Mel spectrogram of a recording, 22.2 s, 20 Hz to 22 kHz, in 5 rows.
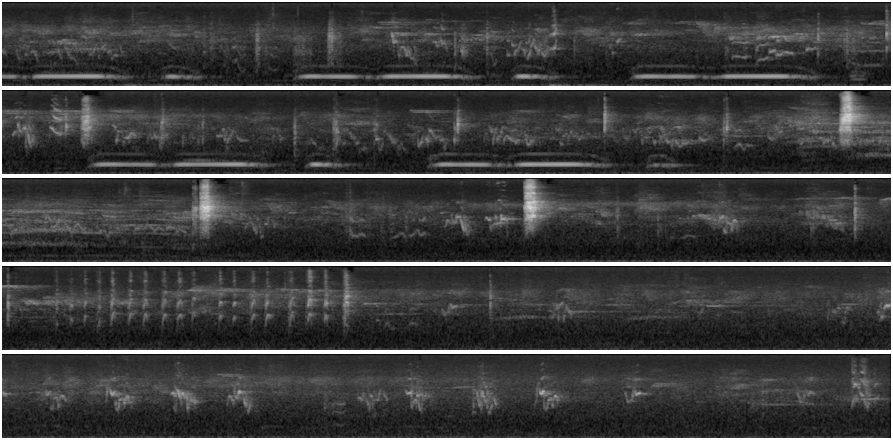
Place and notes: Botanischer Garten, Philosophenweg, Oldenburg - roosters, pidgeons, a water pump
Oldenburg, botanical garden, a place in the shadow behind the bird house, between a aquarium with an Axolotl and the birdhouse. Two roosters communicating.
(Sony PCM D50, Primo EM172)
Oldenburg, Germany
